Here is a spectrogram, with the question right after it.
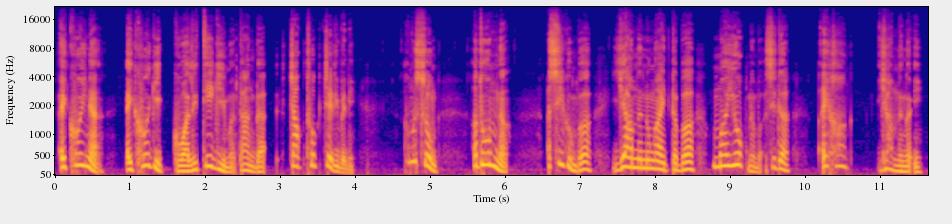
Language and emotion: Manipuri, surprised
